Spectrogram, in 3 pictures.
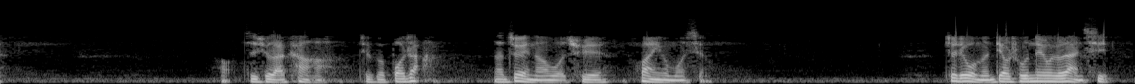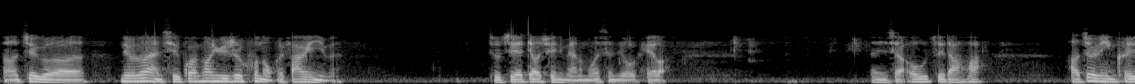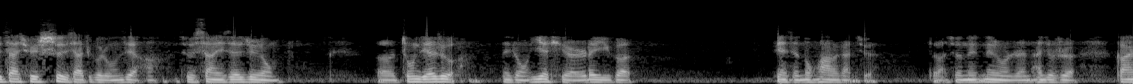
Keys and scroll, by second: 7.1 Delete, 19.4 o, 20.4 o, 21.9 e, 26.5 typing, 29.3 ctrl+z.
